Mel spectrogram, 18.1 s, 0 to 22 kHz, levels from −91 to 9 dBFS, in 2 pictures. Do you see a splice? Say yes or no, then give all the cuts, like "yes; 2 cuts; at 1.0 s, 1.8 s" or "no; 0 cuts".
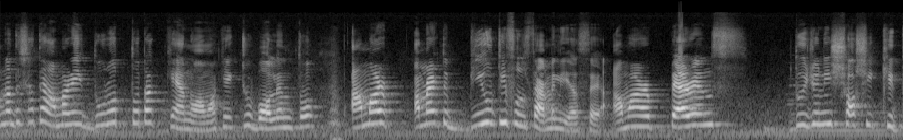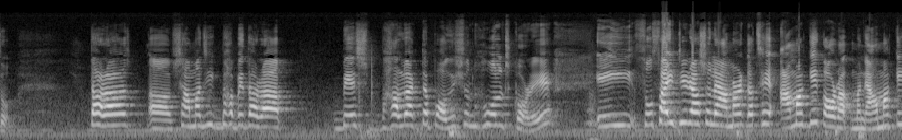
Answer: yes; 2 cuts; at 3.3 s, 15.0 s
